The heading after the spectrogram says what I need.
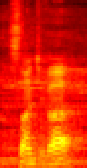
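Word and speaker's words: Slàinte mhath: Slanjava.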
